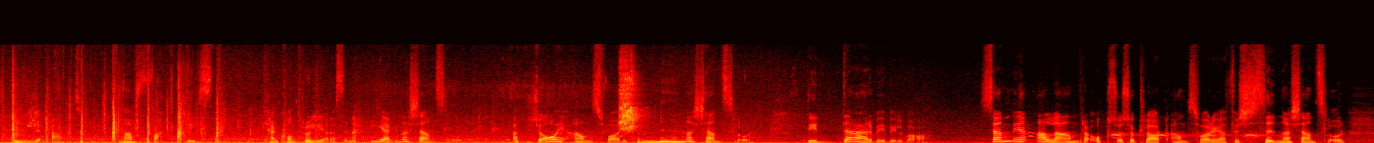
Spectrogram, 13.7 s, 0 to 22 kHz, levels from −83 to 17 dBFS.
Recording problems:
animal sounds; loud; throughout; 3 dB below the speech

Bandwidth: 15 kHz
